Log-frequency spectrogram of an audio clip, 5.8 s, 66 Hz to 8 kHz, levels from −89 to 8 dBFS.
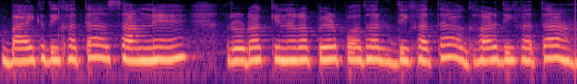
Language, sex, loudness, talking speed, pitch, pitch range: Bhojpuri, female, -12 LUFS, 105 wpm, 265 Hz, 255-275 Hz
